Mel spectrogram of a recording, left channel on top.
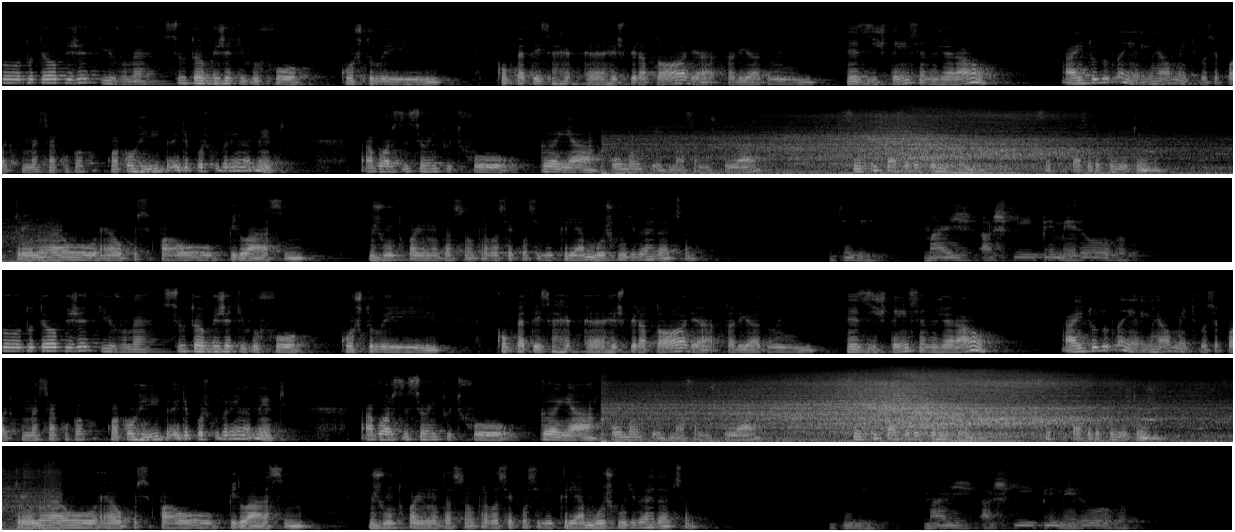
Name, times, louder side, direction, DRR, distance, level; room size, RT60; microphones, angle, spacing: voice 1, 0.0-3.0 3.4-4.4 4.9-8.1 8.4-9.9 10.6-15.1 15.5-19.9 20.7-22.2 22.7-23.9 24.8-27.7 28.3-31.6, right 1 dB, 20° right, 6 dB, 0.5 m, -34 dB
sound 1, 18.3-25.2, right 6 dB, 80° right, 0.7 m, -34 dB
voice 2, 32.9-33.3 33.8-35.9, left 1 dB, 40° left, 7 dB, 1.7 m, -43 dB
20.5 x 8.4 x 6.3 m, 0.81 s
head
